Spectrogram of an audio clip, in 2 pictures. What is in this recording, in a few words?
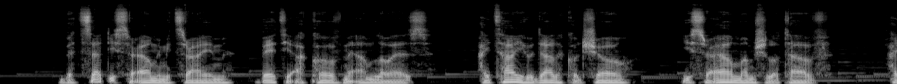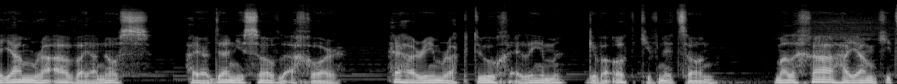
poetry and prayer psalm hebrew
